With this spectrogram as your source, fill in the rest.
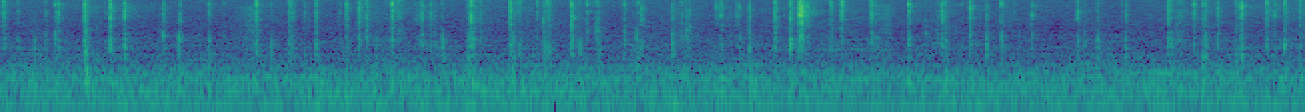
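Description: Both hands type continuously with their fingertips on the black plastic low-profile keys of a MacBook Pro laptop, its silver aluminum body resting on a green desk mat. The result is a rapid, steady stream of soft, bright key taps over a constant low hum.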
